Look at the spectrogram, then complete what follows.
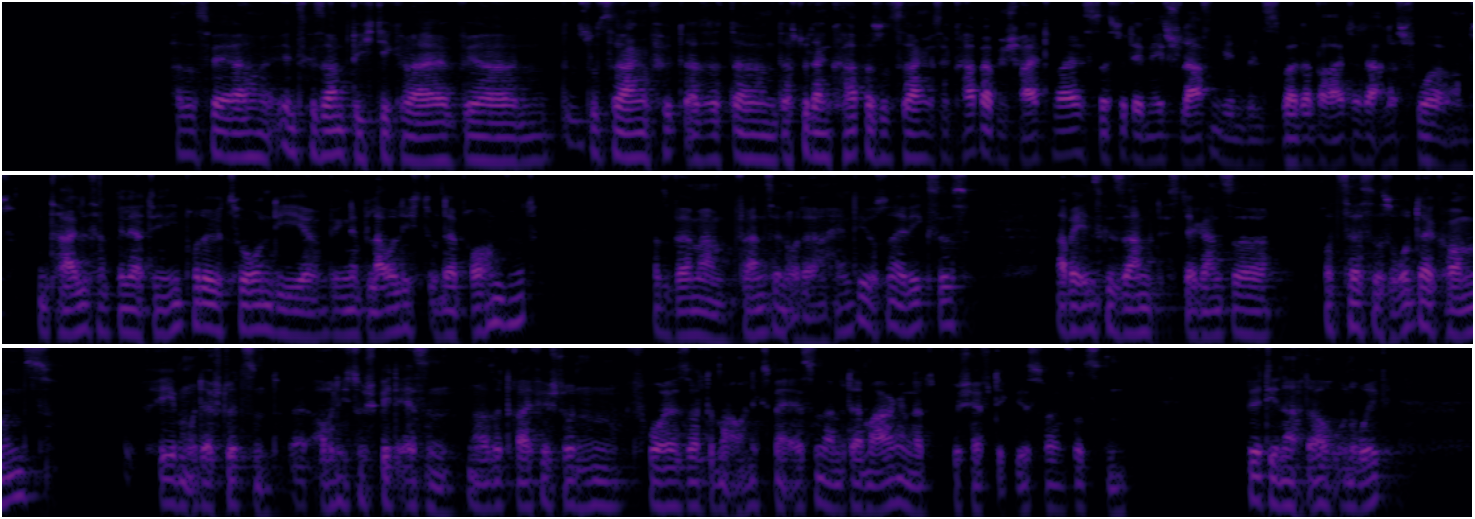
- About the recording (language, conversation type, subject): German, advice, Wie kann ich schlechte Gewohnheiten langfristig und nachhaltig ändern?
- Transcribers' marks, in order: none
